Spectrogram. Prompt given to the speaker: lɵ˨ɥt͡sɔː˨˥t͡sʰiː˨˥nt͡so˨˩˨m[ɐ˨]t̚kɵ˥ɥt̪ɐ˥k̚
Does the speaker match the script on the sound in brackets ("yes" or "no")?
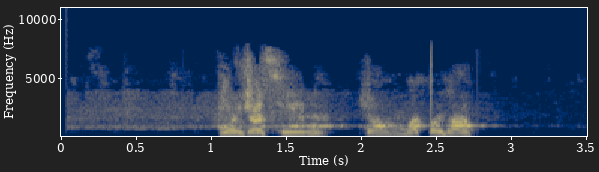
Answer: no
